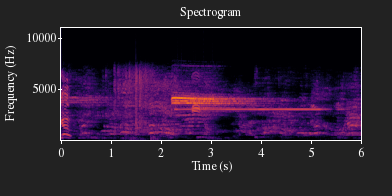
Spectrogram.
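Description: Long, steady blasts of referees' whistles in a large gym. One starts about two seconds in and a second, slightly lower whistle overlaps it until about five seconds in, over voices and crowd chatter.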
